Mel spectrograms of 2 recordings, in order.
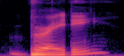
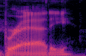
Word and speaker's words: Brady: Thank you, Brady. It's That's pronounced, it. it's pronounced Braddy.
